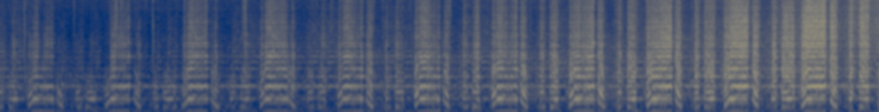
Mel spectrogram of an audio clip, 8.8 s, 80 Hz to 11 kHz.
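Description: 1997 hardcore techno track: a repeating synth riff of short notes that bend in pitch, about two a second, over a low bass pulse. The high percussion thins out and then builds back in, and the track grows louder toward the end.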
